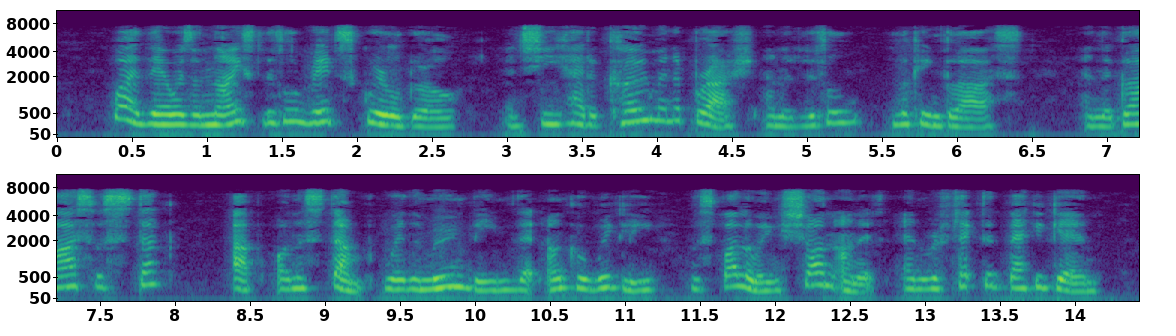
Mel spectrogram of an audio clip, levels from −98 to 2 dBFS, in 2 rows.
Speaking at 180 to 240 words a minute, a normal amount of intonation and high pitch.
Yes: average, 190 wpm; average, 4.3 semitones; high, 230 Hz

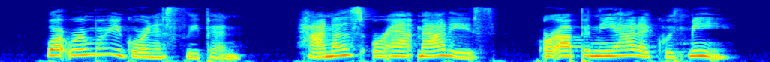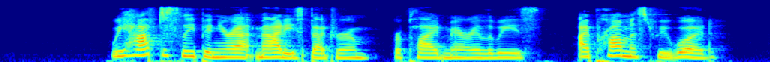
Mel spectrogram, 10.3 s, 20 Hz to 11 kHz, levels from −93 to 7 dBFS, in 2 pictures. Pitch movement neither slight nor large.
Yes: average, 4.6 semitones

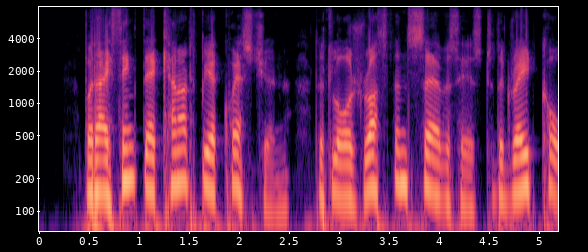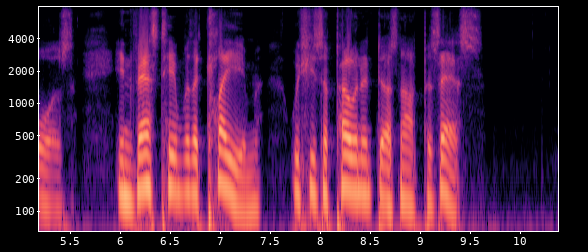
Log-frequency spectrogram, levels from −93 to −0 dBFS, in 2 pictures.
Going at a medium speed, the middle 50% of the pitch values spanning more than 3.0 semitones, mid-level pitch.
Yes: average, 155 wpm; average, 4.6 semitones; medium, 145 Hz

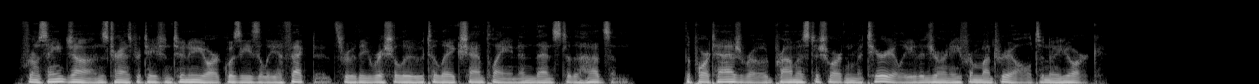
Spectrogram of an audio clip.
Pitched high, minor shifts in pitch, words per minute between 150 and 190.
No: very low, 95 Hz; narrow, 2.2 semitones; average, 165 wpm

